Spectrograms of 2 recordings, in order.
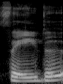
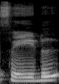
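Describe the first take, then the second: The two takes are said the same way.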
